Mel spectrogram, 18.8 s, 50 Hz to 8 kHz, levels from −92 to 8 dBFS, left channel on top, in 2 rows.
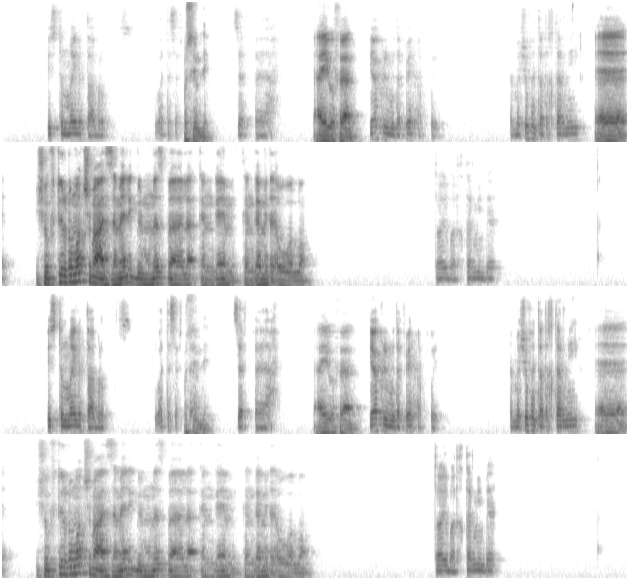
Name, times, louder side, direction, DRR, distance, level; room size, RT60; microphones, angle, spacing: voice 1, 0.7-1.9 2.3-2.9 3.5-4.1 5.5-6.5 7.6-8.7 9.0-9.1 15.9-16.8, right 5 dB, 60° right, 0.3 m, -41 dB
voice 2, 2.7-3.1 4.7-5.3 8.9-9.4 9.9-14.0, left 6 dB, 80° left, 0.4 m, -31 dB
7.9 x 3.4 x 3.7 m
head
